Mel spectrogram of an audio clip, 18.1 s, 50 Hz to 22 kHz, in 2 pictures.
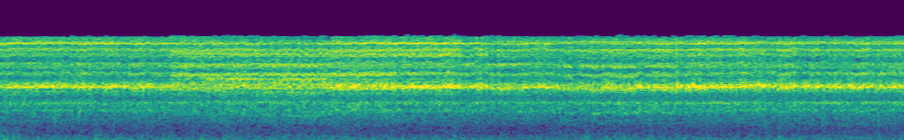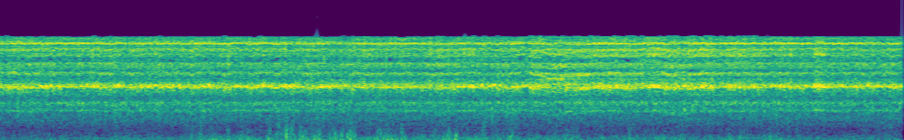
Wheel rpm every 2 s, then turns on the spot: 230, 220, 230, 230, 230, 230, 230, 230, 230.
none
